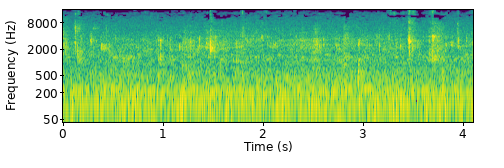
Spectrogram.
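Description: Close-up chewing and wet mouth sounds of people eating slider burgers and stir fry, with scattered small clicks, over a steady low hum.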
